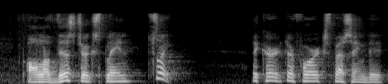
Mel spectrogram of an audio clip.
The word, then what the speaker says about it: 最: Together, this new character is pronounced fourth tone, 最.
